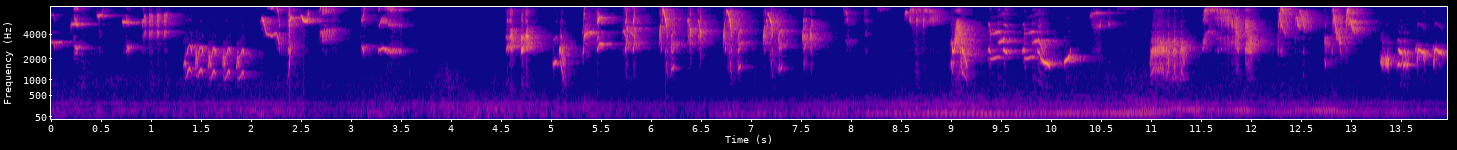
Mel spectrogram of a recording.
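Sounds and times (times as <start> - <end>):
Orange-headed thrush singing rich whistled and buzzy song: 0.0 - 3.7, 4.6 - 13.9.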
